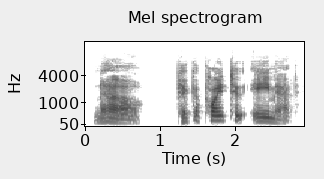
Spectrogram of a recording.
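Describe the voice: Plain reading aloud with ordinary pitch variation over a quiet background.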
